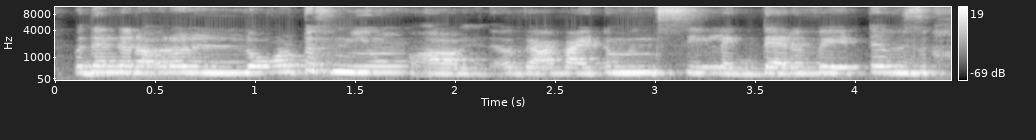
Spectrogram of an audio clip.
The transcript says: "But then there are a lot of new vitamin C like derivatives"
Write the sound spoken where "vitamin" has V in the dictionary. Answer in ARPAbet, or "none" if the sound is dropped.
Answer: V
